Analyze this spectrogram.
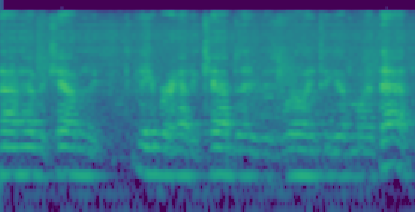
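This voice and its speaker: Noticeable background noise and audible room echo surround a man with an Upper Midwest accent and a fairly high voice. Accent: Upper Midwest American. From southern Minnesota. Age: 80s+. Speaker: retired geophysicist. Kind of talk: oral history interview.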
